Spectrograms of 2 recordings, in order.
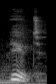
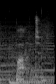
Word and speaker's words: Butte: onto the highway again on my way to Butte, Montana. That's how it's pronounced, Butte, not Butte.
